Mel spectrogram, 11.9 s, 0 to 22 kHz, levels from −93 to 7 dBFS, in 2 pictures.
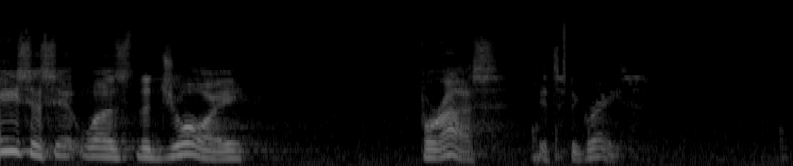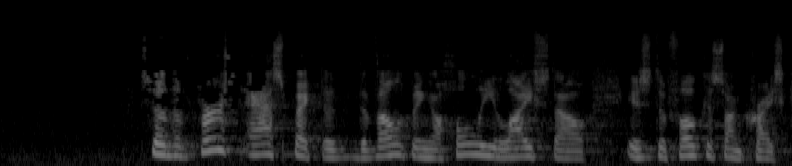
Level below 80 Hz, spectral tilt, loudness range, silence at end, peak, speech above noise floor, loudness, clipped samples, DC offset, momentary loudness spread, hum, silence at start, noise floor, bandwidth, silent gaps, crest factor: under -90 dBFS; -5 dB/octave; 5 LU; 0 s; -38 dBFS; 27 dB; -56 LUFS; under 0.1%; under 0.1%; 11 LU; none; 0 s; -84 dBFS; 13.5 kHz; none; 20 dB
